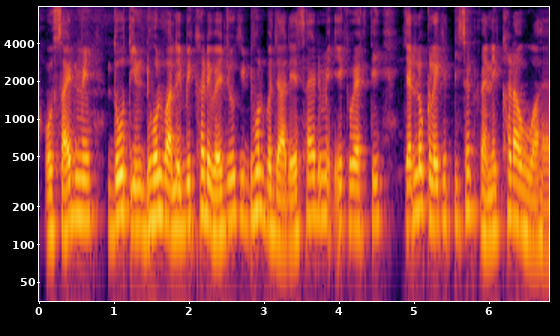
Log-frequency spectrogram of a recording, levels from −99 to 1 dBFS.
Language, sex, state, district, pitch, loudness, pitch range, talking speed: Hindi, male, Uttar Pradesh, Saharanpur, 155 Hz, -17 LUFS, 140-170 Hz, 255 wpm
